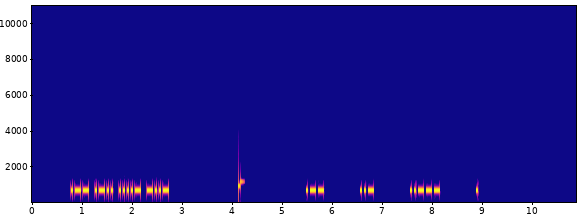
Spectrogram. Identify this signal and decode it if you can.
Morse code, heard as a keyed tone, about 30 wpm, spaced as for 15 wpm, 700 Hz. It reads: WL4X WU2E
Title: USA Call Signs - 4 Characters - 6x Character Spacing - 30wpm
